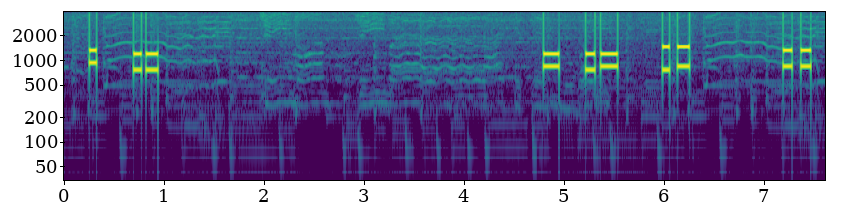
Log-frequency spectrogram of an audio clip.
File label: dtmf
